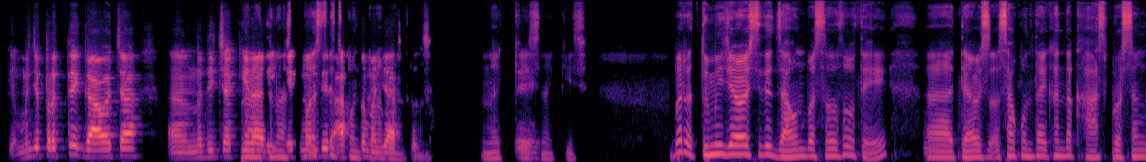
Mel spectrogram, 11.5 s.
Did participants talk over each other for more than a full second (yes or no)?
yes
